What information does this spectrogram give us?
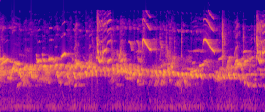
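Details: Young captive male white-rumped shama, called a pastol, in Indonesia, pouring out a continuous fast warbling song with rapid trills and scratchy notes, broken by sharp high whistled sweeps and clicks.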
